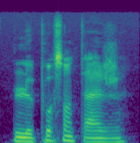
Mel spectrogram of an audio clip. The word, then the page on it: pourcentage: France; /puʁ.sɑ̃.taʒ/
